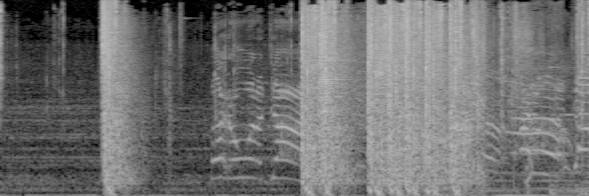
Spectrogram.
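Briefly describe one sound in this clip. A pistol fires loud shots.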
